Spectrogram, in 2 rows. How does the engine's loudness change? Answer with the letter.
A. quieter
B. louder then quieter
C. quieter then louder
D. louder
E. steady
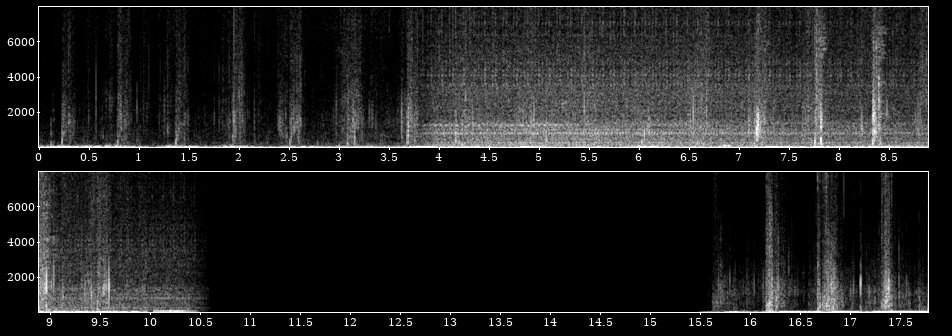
A.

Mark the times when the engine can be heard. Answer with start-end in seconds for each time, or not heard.
3.7-10.6.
